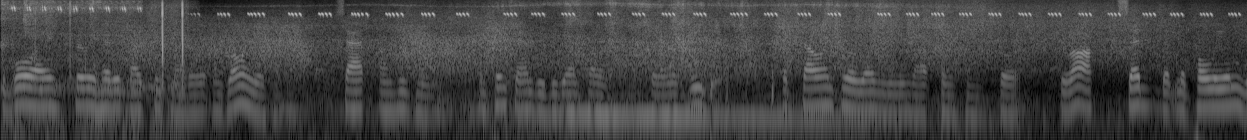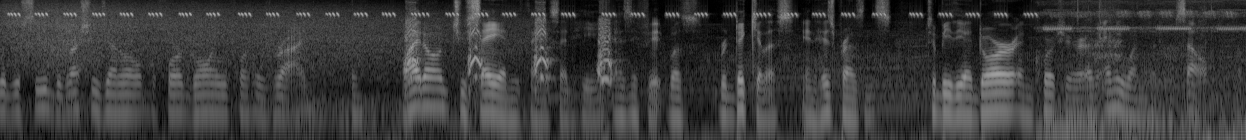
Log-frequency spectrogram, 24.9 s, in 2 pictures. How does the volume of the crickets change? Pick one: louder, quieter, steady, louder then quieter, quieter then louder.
quieter.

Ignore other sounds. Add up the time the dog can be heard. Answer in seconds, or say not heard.
2 s.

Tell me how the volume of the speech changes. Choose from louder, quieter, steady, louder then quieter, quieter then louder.
louder.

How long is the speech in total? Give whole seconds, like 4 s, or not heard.
25 s.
